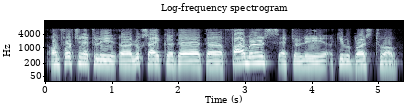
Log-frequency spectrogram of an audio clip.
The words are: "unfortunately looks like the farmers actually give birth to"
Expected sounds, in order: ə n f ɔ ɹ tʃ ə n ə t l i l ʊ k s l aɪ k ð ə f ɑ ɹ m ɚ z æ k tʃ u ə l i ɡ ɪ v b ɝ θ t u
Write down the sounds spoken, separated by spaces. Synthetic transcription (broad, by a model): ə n f ɔ ɹ tʃ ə n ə t l i l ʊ k s l aɪ k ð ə f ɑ ɹ m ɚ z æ k tʃ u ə l i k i p b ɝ s t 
